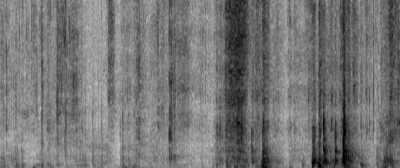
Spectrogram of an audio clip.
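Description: Large cardboard shipping carton being handled and moved aside: cardboard rustling and scraping, growing louder about two seconds in, with knocks near the end.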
